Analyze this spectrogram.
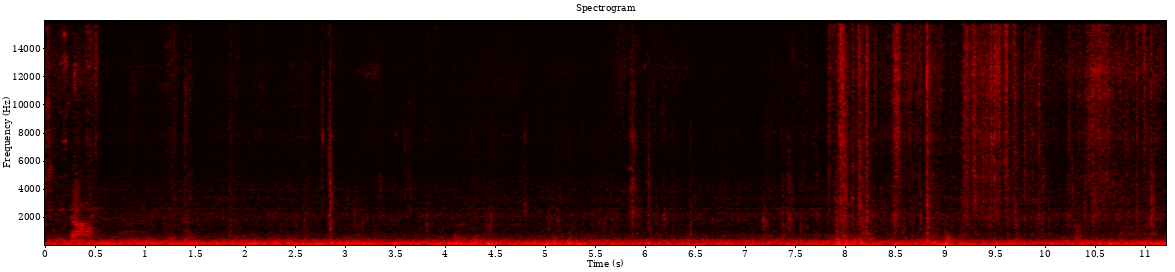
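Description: A train rumbles steadily at speed, heard from inside a carriage.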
